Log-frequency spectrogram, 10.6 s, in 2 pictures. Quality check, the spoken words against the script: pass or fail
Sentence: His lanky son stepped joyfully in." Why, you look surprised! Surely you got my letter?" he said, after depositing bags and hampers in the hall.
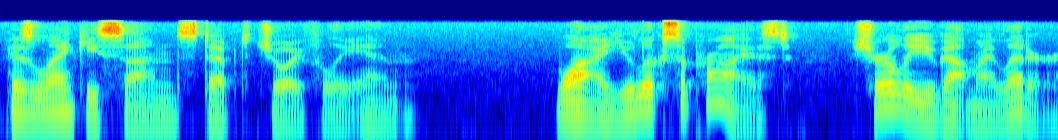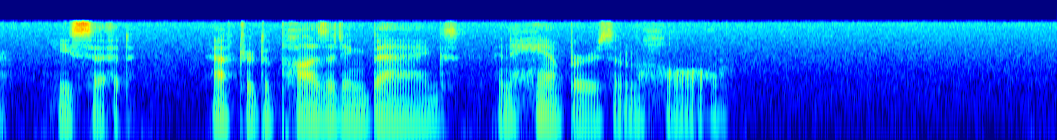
pass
